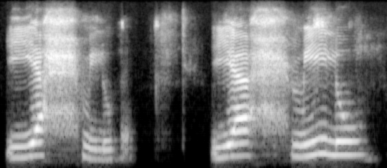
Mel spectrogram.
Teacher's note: अगर आप इसमें थोड़ी सी भी आवाज को ऊपर हलक की तरफ ले जाएंगे तो ये हा से ख में चेंज हो जाएगा। और क्या गलती की जाती है, यहमिलु को यखमिलु आप पढ़ेंगे, ठीक है।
